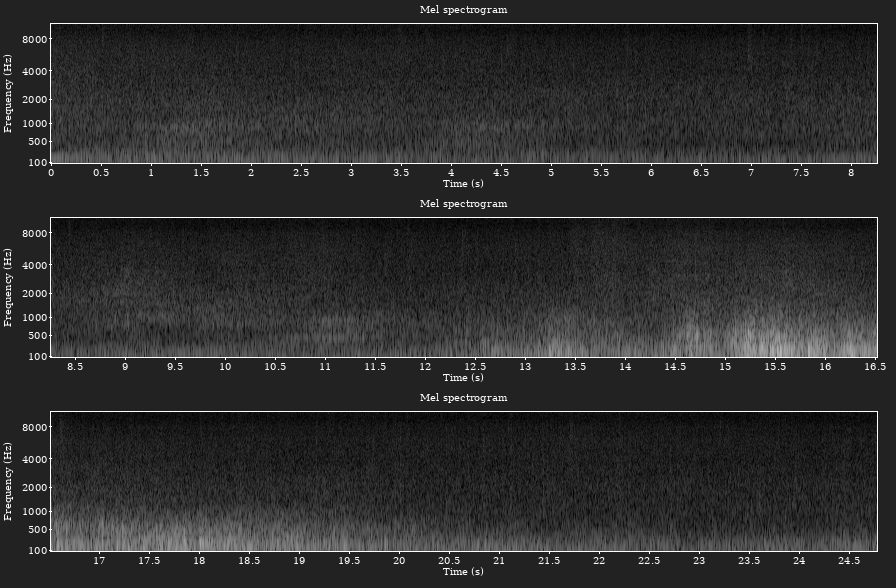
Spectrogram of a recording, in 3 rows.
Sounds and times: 0.0s rain 24.7s
10.8s thunder 20.9s

